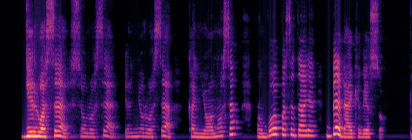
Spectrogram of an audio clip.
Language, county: Lithuanian, Vilnius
